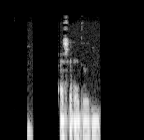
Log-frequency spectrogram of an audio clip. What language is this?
Persian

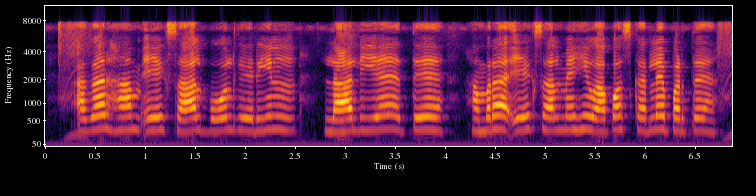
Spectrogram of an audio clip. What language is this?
Magahi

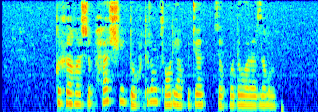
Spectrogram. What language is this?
Kabardian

